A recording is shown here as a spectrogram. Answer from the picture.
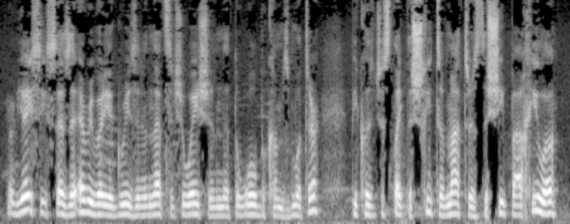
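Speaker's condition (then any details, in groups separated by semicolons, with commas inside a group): No condition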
